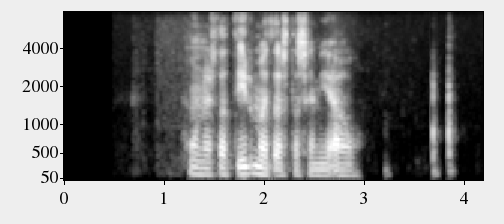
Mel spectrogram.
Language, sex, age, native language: Icelandic, male, 20-29, Icelandic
